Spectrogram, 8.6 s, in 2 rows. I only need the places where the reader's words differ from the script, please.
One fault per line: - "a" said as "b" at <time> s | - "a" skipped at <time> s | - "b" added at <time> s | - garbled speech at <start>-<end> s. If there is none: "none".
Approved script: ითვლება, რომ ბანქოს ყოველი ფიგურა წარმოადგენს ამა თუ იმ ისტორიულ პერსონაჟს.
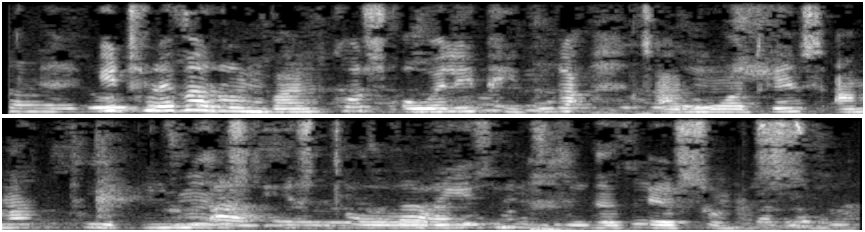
none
